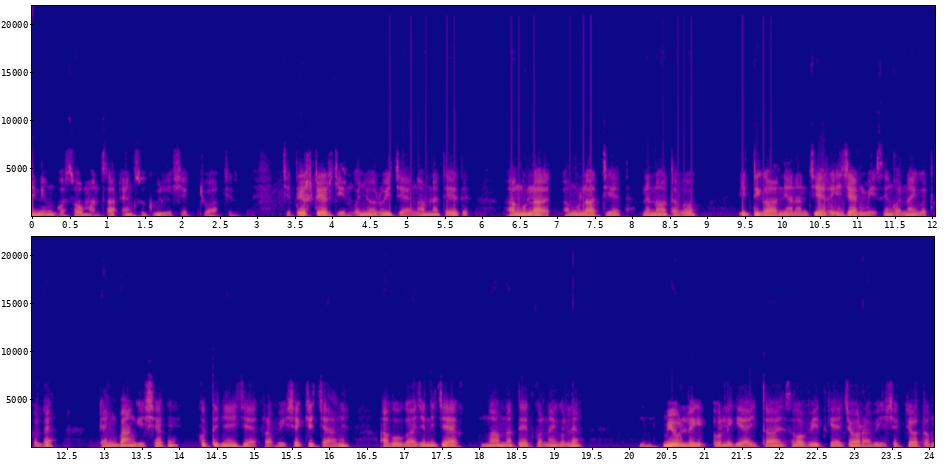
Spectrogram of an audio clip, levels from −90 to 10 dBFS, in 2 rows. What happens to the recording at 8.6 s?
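Periodic USB or driver dropouts run from 4.76 to 10.23 s. Every 0.096 s a few milliseconds of speech are skipped, giving steady ticks.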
